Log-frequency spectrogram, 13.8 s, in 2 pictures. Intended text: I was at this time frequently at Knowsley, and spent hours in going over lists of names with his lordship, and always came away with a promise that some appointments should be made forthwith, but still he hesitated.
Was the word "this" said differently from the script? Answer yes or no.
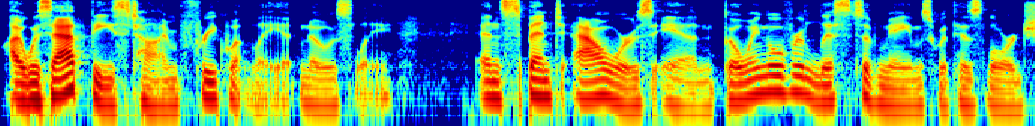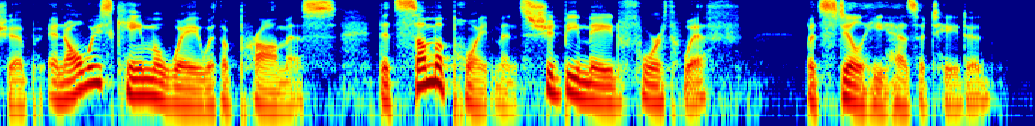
yes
